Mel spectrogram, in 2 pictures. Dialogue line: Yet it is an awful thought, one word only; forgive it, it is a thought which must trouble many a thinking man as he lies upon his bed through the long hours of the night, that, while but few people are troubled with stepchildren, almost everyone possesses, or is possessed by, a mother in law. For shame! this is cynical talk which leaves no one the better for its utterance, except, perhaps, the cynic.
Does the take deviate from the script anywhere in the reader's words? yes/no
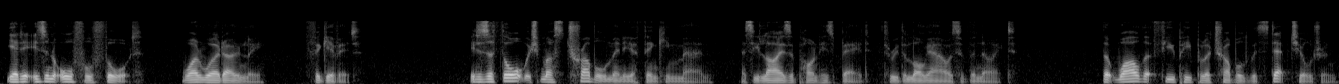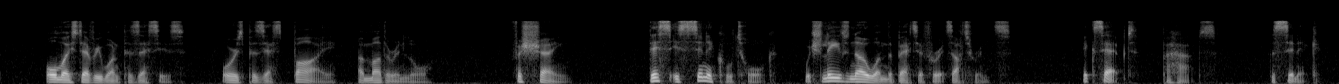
yes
